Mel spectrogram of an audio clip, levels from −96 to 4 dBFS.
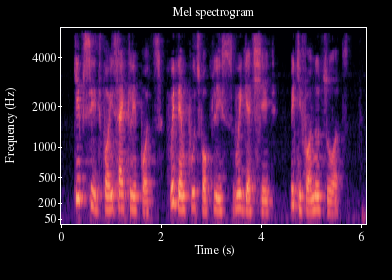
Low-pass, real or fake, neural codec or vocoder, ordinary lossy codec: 5.4 kHz; real; none; AAC, 32 kbps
